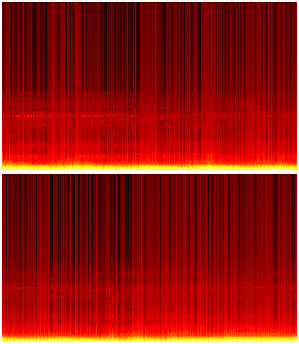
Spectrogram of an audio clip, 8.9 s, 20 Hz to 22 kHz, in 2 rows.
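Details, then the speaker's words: Custom Suzuki GS450 scrambler twin, warm, ridden on a hot day: steady drone, then stumbles and pitch wavers as it breaks up; misfire from a dying ignition coil. "you this thing's start to break up a little bit I don't he's still low but he had a couple times were sort of fluctuate"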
